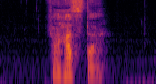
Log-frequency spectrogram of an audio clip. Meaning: 1. comparative degree of verhasst 2. inflection of verhasst: strong/mixed nominative masculine singular 3. inflection of verhasst: strong genitive/dative feminine singular
- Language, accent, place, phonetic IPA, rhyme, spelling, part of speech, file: German, Germany, Berlin, [fɛɐ̯ˈhastɐ], -astɐ, verhasster, adjective, De-verhasster.ogg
